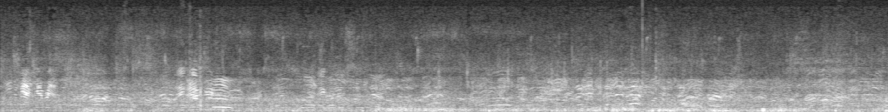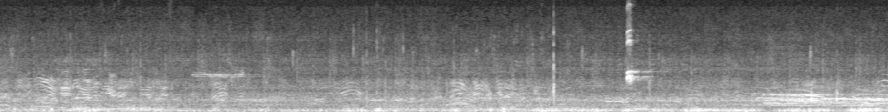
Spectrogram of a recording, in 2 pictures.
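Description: A crowd of spectators chatters outdoors, some distance away.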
